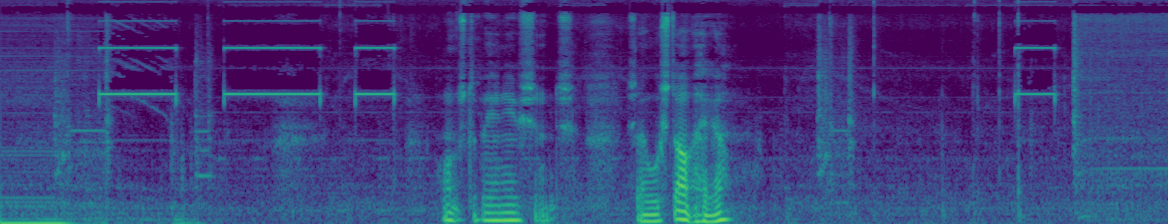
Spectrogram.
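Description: A meter beeps in short, steady tones.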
